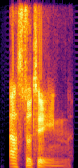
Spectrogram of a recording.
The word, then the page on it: astatine: British English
